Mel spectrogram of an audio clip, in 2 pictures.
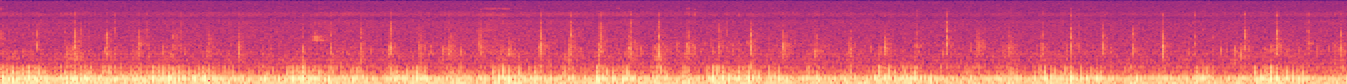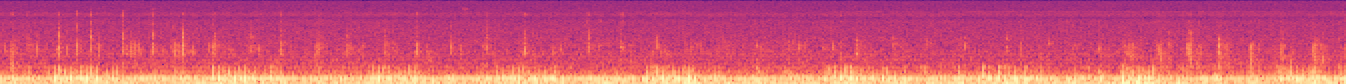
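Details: Kittens resting on a blanket brought from their mother's home, which appears to remind them of her, purring continuously: a faint low drone with evenly pulsed rhythm running unbroken, with a quiet indoor background.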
